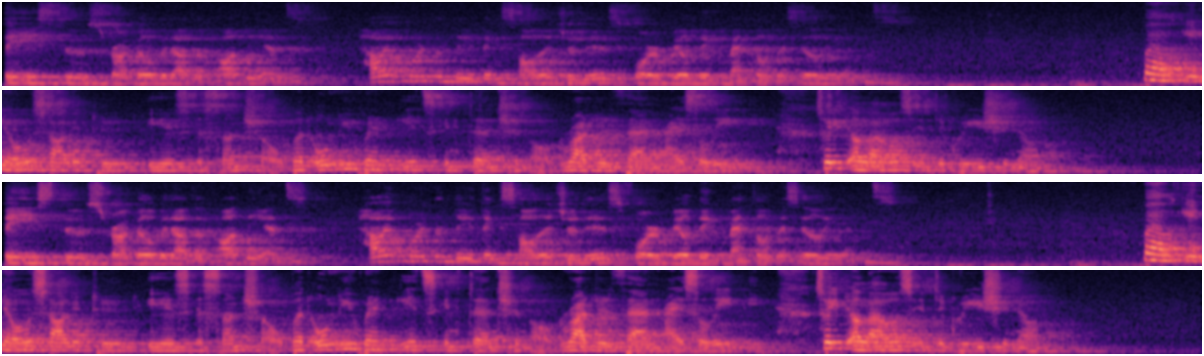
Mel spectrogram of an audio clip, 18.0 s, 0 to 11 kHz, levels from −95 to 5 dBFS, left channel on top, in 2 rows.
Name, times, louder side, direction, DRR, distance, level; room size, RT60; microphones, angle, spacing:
voice 1, 0.0-2.3 2.7-6.7, right 1 dB, 65° right, 5 dB, 4.4 m, -32 dB
voice 2, 8.6-16.8, right 1 dB, 45° right, 4 dB, 4.1 m, -27 dB
26.5 x 21.5 x 9.3 m, 1.3 s
head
